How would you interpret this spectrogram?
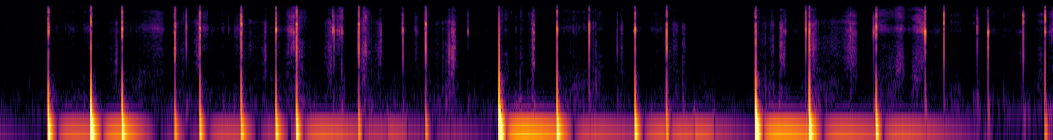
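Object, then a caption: Plastic earphone inline microphone. Long nails rapidly tap and scratch a small white plastic inline microphone housing on an earphone cable lying on fabric. Sharp, dry clicks with a bright crackle come in quick irregular bursts, broken up by short scratchy rustles. Each tap dies away almost at once.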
